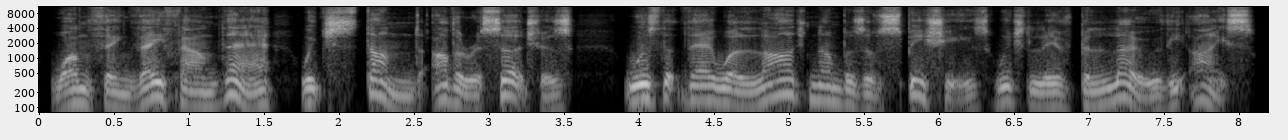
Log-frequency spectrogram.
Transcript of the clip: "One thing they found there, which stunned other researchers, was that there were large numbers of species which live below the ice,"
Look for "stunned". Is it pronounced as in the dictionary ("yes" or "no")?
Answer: yes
